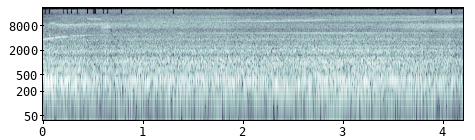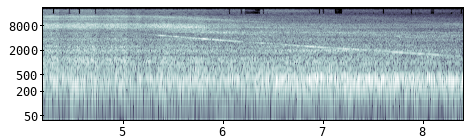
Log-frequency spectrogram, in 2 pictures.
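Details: Loud continuous roaring rush of a dental vacuum forming machine's vacuum motor, like a vacuum cleaner, while molding heated plastic over metal objects; amateur hobby use.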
